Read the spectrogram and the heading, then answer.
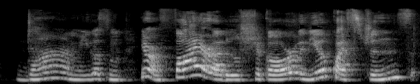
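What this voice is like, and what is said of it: Confused, unidentifiable put-on accent. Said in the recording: “I don't know what accent that was. Slightly confused one.”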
